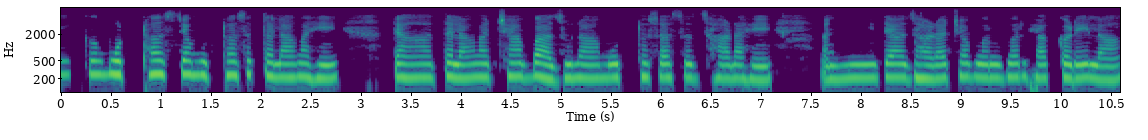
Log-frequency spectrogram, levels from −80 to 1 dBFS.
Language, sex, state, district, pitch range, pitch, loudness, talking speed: Marathi, female, Karnataka, Belgaum, 205-230 Hz, 215 Hz, -24 LUFS, 105 wpm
